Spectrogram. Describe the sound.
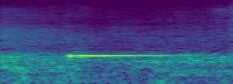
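A bell signal calling members to a vote in a parliament, heard as one steady, mid-pitched tone lasting under a second over low background noise.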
